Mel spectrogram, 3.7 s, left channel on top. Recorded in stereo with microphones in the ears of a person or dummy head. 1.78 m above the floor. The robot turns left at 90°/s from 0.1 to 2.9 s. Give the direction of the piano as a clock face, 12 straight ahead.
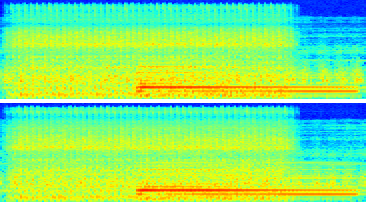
11 o'clock.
